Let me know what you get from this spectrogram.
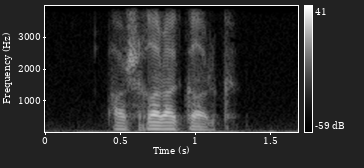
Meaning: world order
- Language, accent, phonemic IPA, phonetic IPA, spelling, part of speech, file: Armenian, Eastern Armenian, /ɑʃχɑɾɑˈkɑɾkʰ/, [ɑʃχɑɾɑkɑ́ɾkʰ], աշխարհակարգ, noun, Hy-աշխարհակարգ.ogg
